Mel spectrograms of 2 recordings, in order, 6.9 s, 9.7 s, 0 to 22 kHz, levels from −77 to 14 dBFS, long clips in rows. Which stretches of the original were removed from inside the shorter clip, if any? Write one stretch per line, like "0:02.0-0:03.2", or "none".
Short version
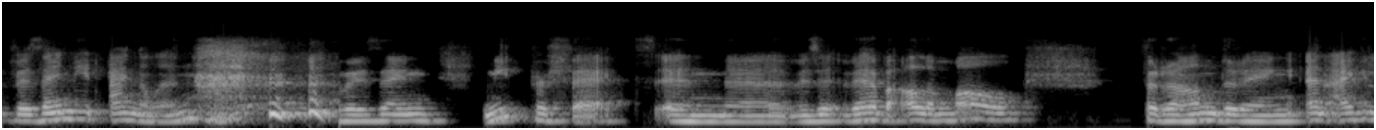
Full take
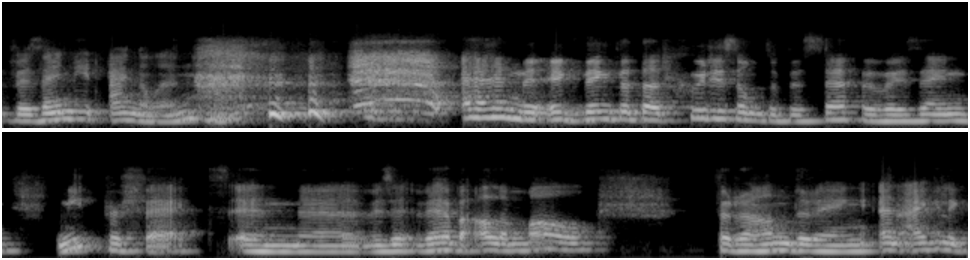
0:01.7-0:04.4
